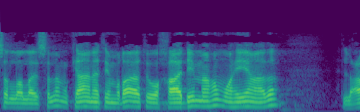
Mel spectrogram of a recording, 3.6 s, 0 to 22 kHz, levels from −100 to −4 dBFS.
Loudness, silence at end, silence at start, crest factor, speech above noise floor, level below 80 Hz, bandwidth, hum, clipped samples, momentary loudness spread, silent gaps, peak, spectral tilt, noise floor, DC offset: -31 LUFS; 0 s; 0 s; 20 dB; 24 dB; -76 dBFS; 7.8 kHz; none; under 0.1%; 7 LU; none; -12 dBFS; -5.5 dB/octave; -55 dBFS; under 0.1%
